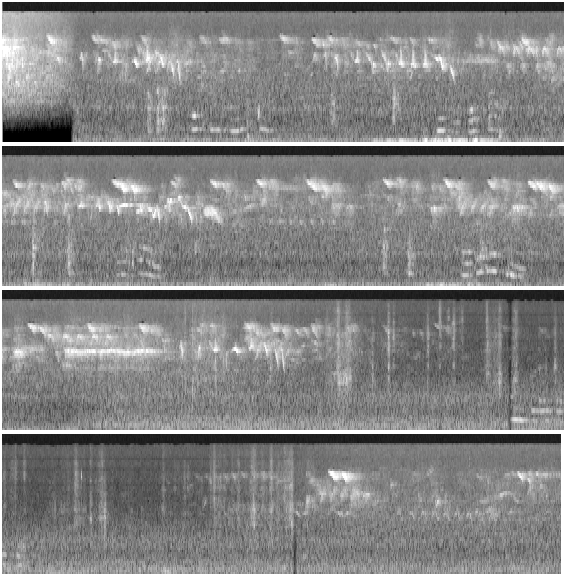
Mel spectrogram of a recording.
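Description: Small birds chirping, many short quick calls, over a steady low rumble, with a louder low bump about five seconds in.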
